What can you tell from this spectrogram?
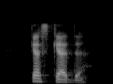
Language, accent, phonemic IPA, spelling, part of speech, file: French, France, /kas.kad/, cascades, noun / verb, LL-Q150 (fra)-cascades.wav
- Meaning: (noun) plural of cascade; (verb) second-person singular present indicative/subjunctive of cascader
